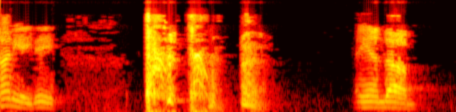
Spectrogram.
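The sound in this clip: Throat clearing from a man in the middle of speaking: three rough, breathy bursts close together, with his talk before and after.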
